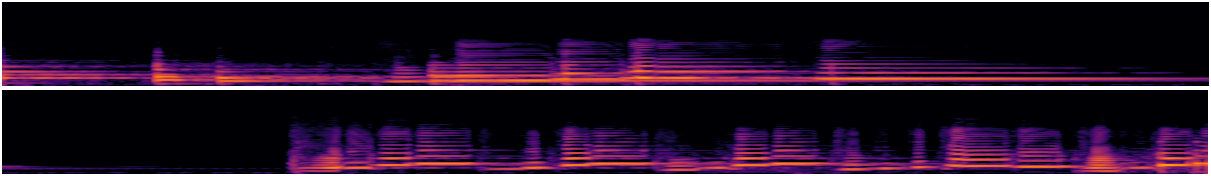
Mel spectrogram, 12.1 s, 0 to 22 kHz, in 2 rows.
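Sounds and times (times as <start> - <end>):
tenor saxophone jazz phrase: 0.0 - 6.2, 7.5 - 12.0.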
